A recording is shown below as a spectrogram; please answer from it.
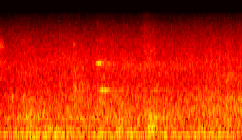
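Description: Steady rushing background noise with no voices, the ambient din of a busy open-fronted eatery.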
